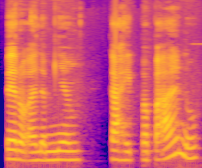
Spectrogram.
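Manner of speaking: usual speaking voice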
